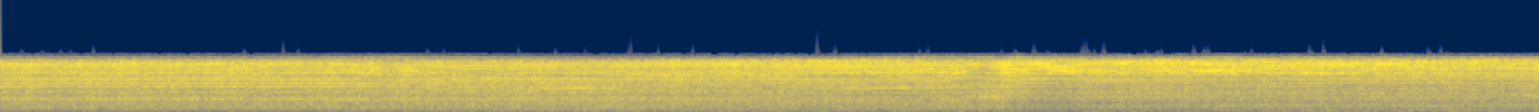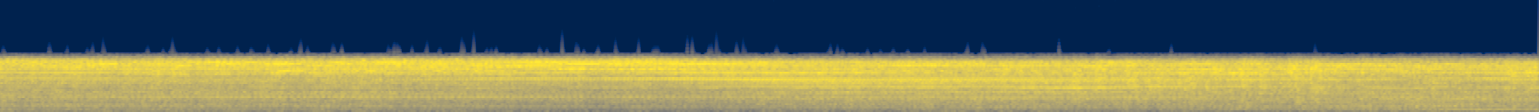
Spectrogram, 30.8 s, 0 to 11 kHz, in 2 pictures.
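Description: Okuma GP-44N CNC cylindrical grinder running under power: a steady mechanical whir with several held tones, unchanging throughout.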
